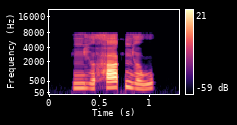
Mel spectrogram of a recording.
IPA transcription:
ɲ i˨˩˦ ə̯ h aː˦˥ k̚ ɲ ə˨˩˦ w

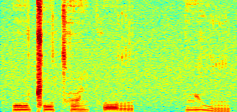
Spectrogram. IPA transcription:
ɔ̃ ǁ ɔ̃ tʰ œ̃ ʎ pʰ ɔ r | lʲ u r

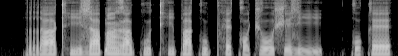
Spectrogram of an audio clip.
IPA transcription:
r aː˨˦ kʰ i˦˨ z a˦ ɓ ã˦ ɣ a˨ kʷ ɛ˦ kʰ i˦ p a˦ k u˦ pʰ ɛ˦ k ɔ˨ t͡ʃ oː˦ ʃ e˨ z i˨ | k oː˨ k ɛ˦

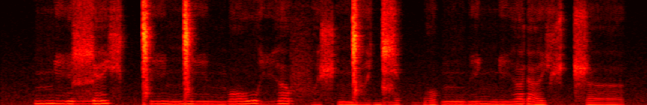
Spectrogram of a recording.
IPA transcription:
ɲ i˨˩ ɮ e˨˦ ç ǀ i˨˩ ŋ͡ǀ i˨˩ m o˨˦ w i̤˨˦ ə̯ f ə̤˨˩ ʃ ŋ͡ǀ ə̤˨˩ d͡ʑ ə˨˩ ɡ͡b o˨˦ ŋ͡m i˨˦ ɲ i˨˦ ə̯ ɾ ɜ˨˩ ç ʈ͡ʂ ə˨˩

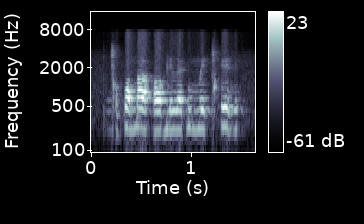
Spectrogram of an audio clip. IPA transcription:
ɡ͡ǀ ɒ p ɒ m a | ɒ ɡ e l ɛ ɠ u m e ǀʰ e z

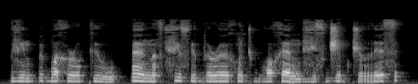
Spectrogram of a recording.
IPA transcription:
vʲ ɐ̃ b ɓ ʏ b ɐ x ɹ ʊ kʲ u | ɛ̃ n ɐ̃ s fʲ u s ɾʲ u b ʏ ɹ ø x ũ t͡ʃ bʱ ɔ x ɛ ɾ ũ b vʲ ø s d͡ʒ ɪ b t͡ʃ ʊ r ɪ s

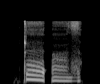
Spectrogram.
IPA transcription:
ʈ ɛ ʔ ã z

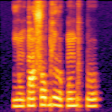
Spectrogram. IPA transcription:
j ũ˨ k͡p ɔ̃˧ s o˦ b i˦˨ l u˨ k͡p ũ˧ b u˨ k͡p u˧

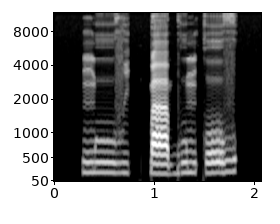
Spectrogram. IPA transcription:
ŋ͡m uː v i k k͡p a b u m k o v

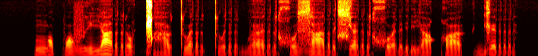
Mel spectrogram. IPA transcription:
ŋ ɔ p ɔ v i j a r o ɡ͡ǁ a tʷ a r tʷ ə r b ɜ r χʷ ə z a r ɕ ɜ r χʷ ɜ r j ɜ qʷ ə | ɡʲ ə r

